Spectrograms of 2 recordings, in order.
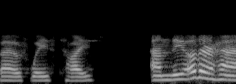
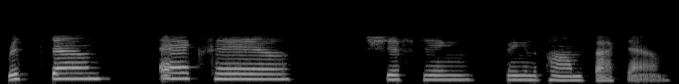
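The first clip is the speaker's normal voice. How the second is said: serene tai chi cues; 3 semitones higher, 3 dB quieter, slower than usual. Shown as a demonstration. Tai chi instructor guiding slow breath.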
